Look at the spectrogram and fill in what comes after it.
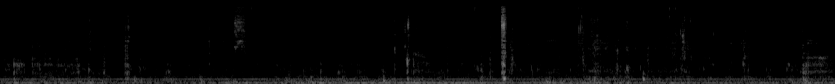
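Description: Close-up chewing of french fries: soft wet mouth sounds and small scattered clicks, with one sharper click about five seconds in. A faint steady low hum runs underneath.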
